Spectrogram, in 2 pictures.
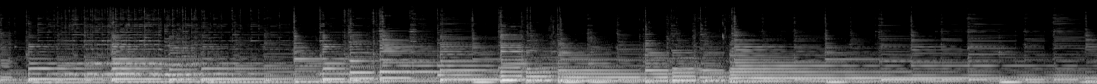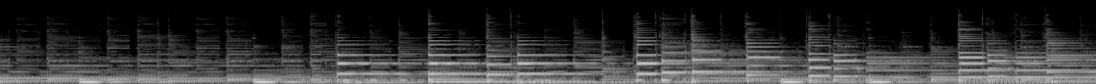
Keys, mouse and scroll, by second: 0.0 shift+click, 1.2 click, 2.0-2.3 click, 2.4 ctrl+z, 3.3 click, 4.4 ctrl+d, 5.5 shift+click, 6.8 click, 8.7 Delete, 10.1 click, 10.7 ctrl+c, 10.9-11.8 click, 14.0 ctrl+shift+v, 15.2 click, 16.4 click, 16.8 ctrl+c, 17.0-18.0 click, 20.0 ctrl+alt+v, 21.2-21.9 drag.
